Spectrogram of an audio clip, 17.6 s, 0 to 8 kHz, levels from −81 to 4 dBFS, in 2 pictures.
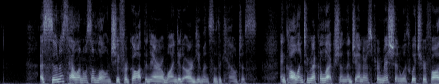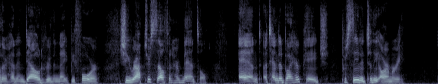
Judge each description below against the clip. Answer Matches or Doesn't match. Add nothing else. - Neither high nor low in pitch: Matches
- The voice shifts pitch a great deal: Doesn't match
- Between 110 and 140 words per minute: Doesn't match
